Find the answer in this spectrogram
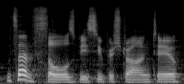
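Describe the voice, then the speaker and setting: A man streaming a card game, talking in a soft, relaxed, sleepy way with frequent chuckles. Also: medium pitch, fairly quick, soft background music. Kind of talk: relaxed gameplay commentary.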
